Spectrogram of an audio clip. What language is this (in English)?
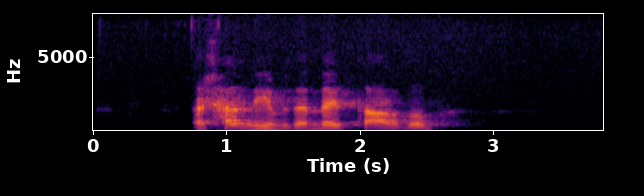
Kabyle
